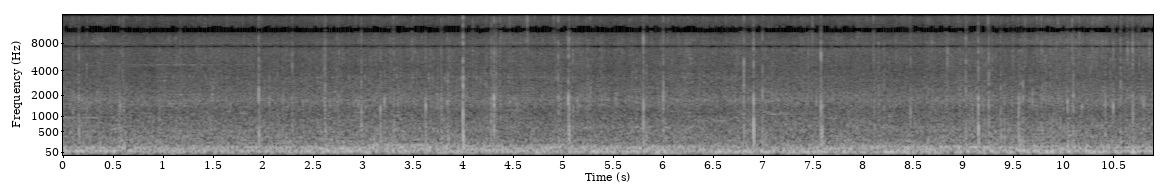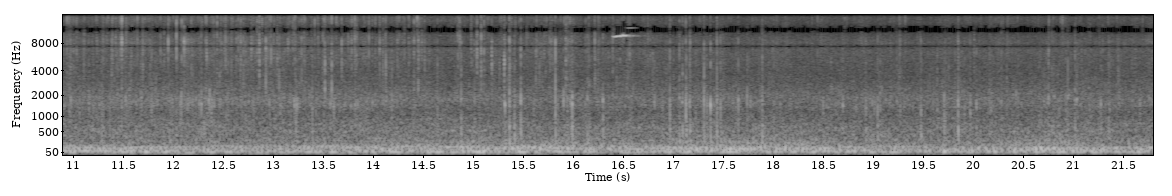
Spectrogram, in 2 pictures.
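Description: Steady rain falling, with many sharp individual drop ticks over a constant hiss and a low rumble underneath.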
